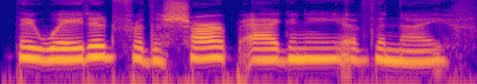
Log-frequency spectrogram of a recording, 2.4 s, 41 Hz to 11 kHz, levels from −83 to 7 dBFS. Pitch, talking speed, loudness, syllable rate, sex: 215 Hz, 225 wpm, -16 LUFS, 5.9 syllables/s, female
